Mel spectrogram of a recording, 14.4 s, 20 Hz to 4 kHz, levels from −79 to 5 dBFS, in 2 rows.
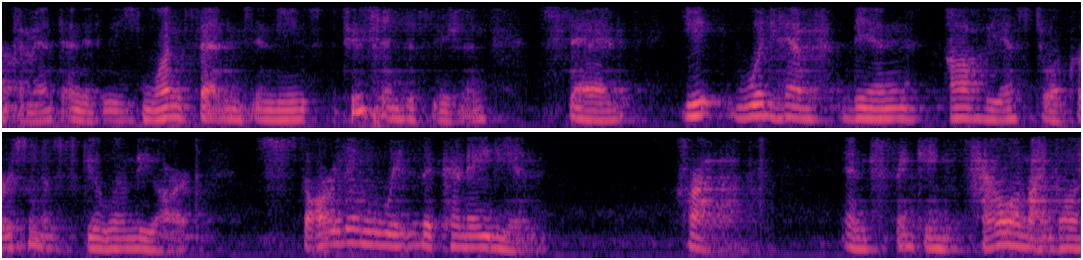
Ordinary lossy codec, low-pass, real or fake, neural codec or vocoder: AAC, 32 kbps; 3.6 kHz; fake; codec, 16 kHz, 1.1 kbps, Voila-Tokenizer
